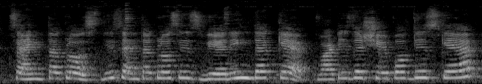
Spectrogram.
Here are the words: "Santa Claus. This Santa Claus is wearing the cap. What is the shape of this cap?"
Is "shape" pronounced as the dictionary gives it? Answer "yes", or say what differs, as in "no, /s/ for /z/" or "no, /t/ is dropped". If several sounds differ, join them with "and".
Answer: yes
